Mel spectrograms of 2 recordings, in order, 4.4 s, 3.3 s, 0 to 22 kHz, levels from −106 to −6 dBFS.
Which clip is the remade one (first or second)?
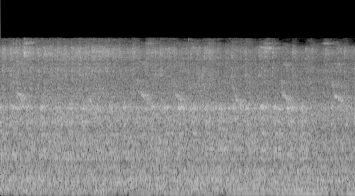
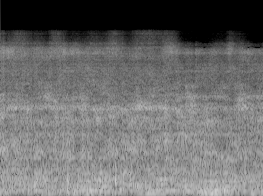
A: second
